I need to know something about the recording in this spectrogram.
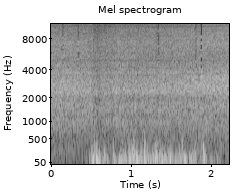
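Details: Dyson Hot and Cool fan heater, repaired with donor PCBs after a blown motor controller chip took out the microcontroller: soft, even airflow hush with some low buffeting, no rattle or grind; normal running.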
